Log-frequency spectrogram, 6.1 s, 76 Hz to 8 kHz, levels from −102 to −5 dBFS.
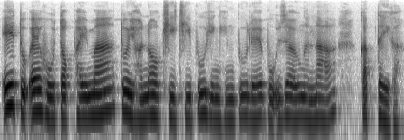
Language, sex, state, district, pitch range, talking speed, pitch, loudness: Wancho, female, Arunachal Pradesh, Longding, 155-180 Hz, 180 wpm, 160 Hz, -18 LUFS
